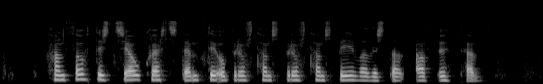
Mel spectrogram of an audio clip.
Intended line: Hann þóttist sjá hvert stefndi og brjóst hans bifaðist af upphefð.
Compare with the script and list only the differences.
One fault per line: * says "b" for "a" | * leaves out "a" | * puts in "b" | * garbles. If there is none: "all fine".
* puts in "brjóst hans"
